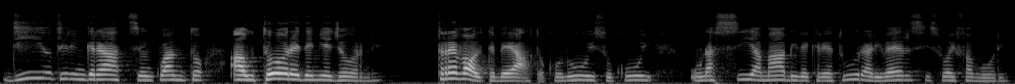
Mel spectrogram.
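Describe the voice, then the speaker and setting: A woman reading the part of a sentimental, lovestruck gentleman who speaks in an ornate, emotional old-fashioned way. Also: medium pitch, a little slow, natural voice. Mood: tender.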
